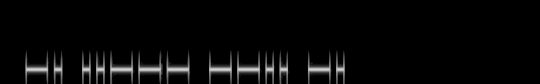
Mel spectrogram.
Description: Morse code, heard as a keyed tone, about 17 wpm, 700 Hz. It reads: N2ZN
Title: Easy Call Signs Repeated 3x - 17wpm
